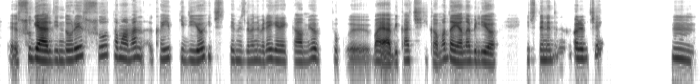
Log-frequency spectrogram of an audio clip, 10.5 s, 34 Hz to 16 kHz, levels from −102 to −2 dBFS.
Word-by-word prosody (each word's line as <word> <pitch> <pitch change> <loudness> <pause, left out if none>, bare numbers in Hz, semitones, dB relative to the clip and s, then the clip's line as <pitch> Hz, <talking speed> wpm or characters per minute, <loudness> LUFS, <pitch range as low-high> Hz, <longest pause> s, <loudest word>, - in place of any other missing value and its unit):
eee, - - -7
su 235 -1 -6
geldiğinde 195 -2 +8
oraya, 235 +6 +3
su 270 +1 -7
tamamen 235 0 -2 0.2
kayıp 220 +2 -6
gidiyor. 200 +1 -1
Hiç 250 - -12
temizlemene 195 -1 -10
bile 210 +4 -2
gerek 195 -2 -3
kalmıyor. 185 +5 -3 0.2
Çok, 200 - -16 0.2
ııı, 440 -1 -11
bayağı - - +5
birkaç 200 +3 -7
yıkama 210 +2 -6
dayanabiliyor. 180 -4 +2 0.5
Hiç 215 +1 -16
denedin 205 0 -6
mi 120 - -20 0.2
böyle 220 -1 +3
bir 220 - -14
şey? - - -9 1.1
Hıı. 220 -4 -5
205 Hz, 150 wpm, -24 LUFS, 190-225 Hz, 1.1 s, geldiğinde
